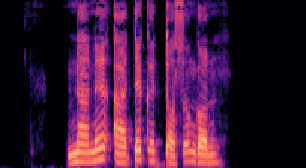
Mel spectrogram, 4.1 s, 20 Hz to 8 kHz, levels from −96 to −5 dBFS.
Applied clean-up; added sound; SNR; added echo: neural mask model Resemble Enhance denoiser.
